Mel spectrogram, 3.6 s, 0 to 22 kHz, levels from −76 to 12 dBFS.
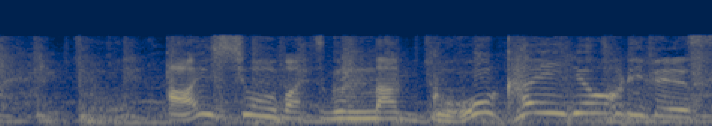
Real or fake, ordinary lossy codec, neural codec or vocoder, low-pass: fake; none; codec, 16 kHz, 2 kbps, FunCodec, trained on Chinese and English, 25 frames a second; none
